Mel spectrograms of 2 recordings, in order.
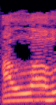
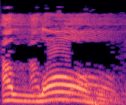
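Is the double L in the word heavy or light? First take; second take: light; heavy. First: The double L is thin and light. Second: The double L is full and heavy. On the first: The speaker calls it wrong. "എന്നിങ്ങനെ മലർത്തി പറയും ചിലര്" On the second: The speaker calls it right. "പറയേണ്ടത് വായി നിറച്ചാണ്"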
